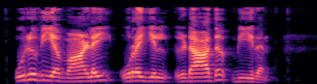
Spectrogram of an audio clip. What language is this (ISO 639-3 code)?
tam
